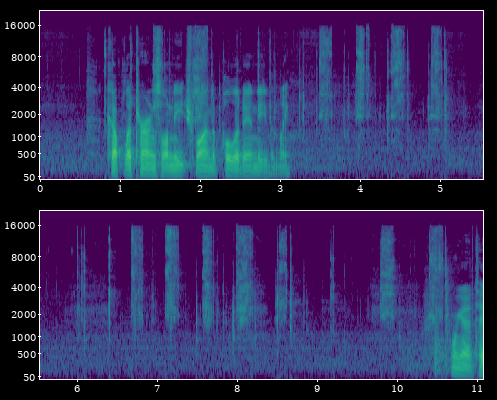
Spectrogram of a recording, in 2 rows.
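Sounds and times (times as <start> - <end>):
ratchet wrench clicking: 3.2 - 5.1, 6.7 - 8.8, 9.8 - 10.6.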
